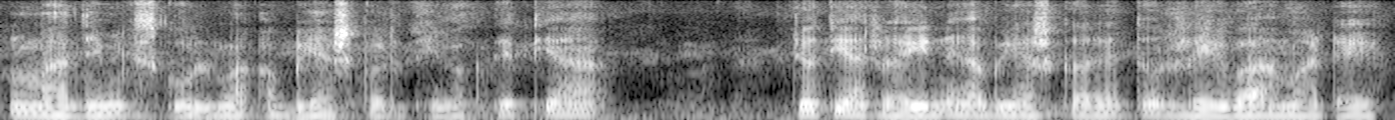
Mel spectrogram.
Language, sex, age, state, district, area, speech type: Gujarati, male, 45-60, Gujarat, Junagadh, rural, spontaneous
